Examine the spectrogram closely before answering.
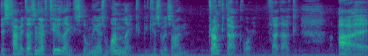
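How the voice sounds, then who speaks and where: Vocal fry colors a voice whose pitch swings very widely, with audible room echo. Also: man. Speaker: webcomic artist and video creator. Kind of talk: casual unscripted voiceover. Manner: halting, stumbling over words; informal and rambling.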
